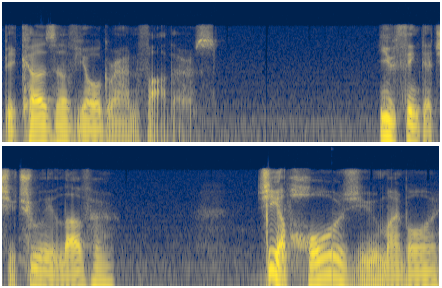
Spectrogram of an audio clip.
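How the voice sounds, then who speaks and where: A man voicing a sinister old Sith emperor from a space saga, gloating and menacing in slow, drawn-out phrases. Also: deep voice, vocal fry, a little mellow, dull audio, pitched below the performer's own voice, heavily acted.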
